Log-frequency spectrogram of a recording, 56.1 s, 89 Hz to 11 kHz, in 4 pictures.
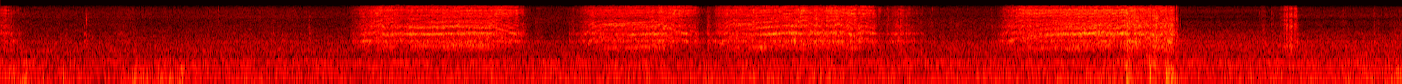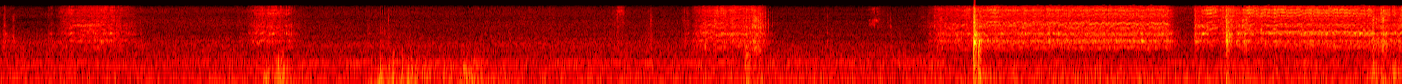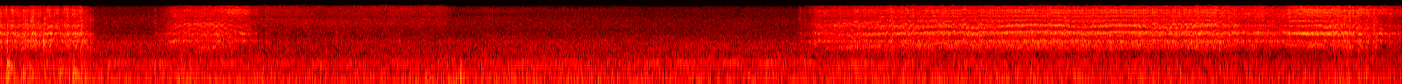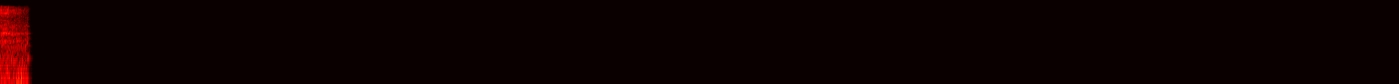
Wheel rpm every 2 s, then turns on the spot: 10, 30, 150, 130, 90, 140, 10, 40, 20, 10, 60, 50, 200, 210, 110, 30, 10, 10, 160, 220, 190, 10, 0, 0, 0, 0, 0, 0.
0-2 8-10 14-20 30-34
